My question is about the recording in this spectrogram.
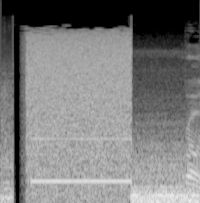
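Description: Static-noise transition effect: a brief dropout, then about a second of loud hiss with a steady mid-pitched tone through it, cut off suddenly. It is followed by the low steady drone of a vehicle cabin.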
